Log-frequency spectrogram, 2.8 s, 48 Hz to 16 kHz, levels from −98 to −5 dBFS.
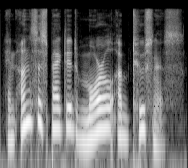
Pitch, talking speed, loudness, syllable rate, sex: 165 Hz, 85 wpm, -17 LUFS, 4.5 syllables/s, male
